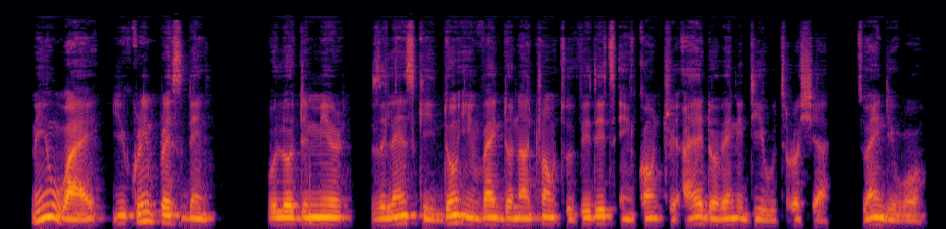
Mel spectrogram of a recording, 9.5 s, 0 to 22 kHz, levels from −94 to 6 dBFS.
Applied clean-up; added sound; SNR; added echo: none; none; none; none.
